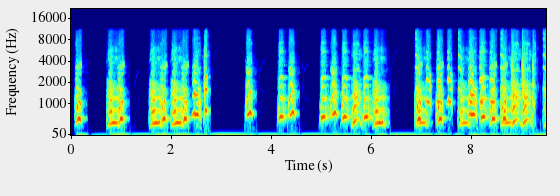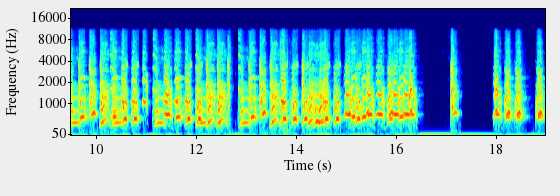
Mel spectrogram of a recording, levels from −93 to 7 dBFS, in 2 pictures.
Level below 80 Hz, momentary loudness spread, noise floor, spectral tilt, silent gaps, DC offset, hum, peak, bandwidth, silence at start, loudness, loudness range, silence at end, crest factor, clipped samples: -62 dBFS; 8 LU; -66 dBFS; -1.5 dB/octave; none; under 0.1%; none; 0 dBFS; 11.5 kHz; 0.05 s; -17 LUFS; 5 LU; 0 s; 16 dB; under 0.1%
